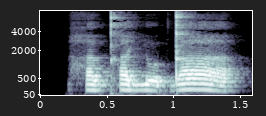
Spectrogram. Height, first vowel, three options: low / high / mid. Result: low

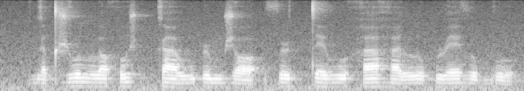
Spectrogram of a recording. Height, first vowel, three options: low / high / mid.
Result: low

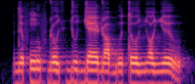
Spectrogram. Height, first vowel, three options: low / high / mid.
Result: mid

